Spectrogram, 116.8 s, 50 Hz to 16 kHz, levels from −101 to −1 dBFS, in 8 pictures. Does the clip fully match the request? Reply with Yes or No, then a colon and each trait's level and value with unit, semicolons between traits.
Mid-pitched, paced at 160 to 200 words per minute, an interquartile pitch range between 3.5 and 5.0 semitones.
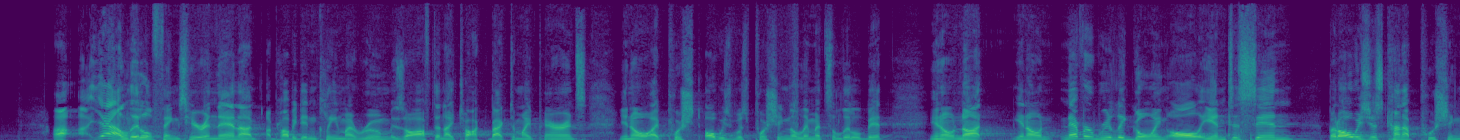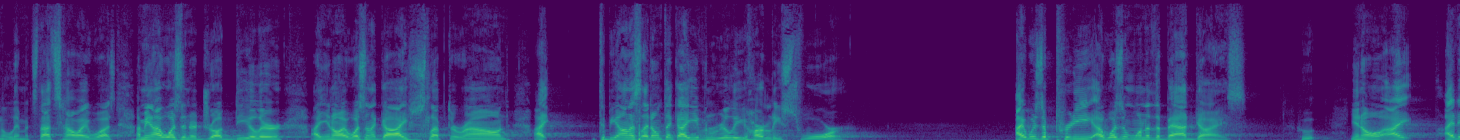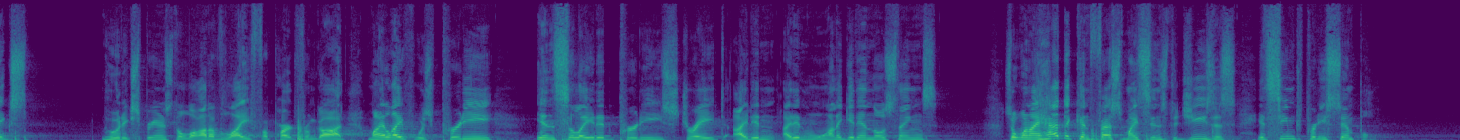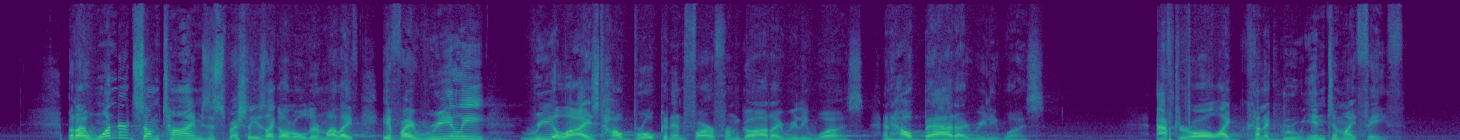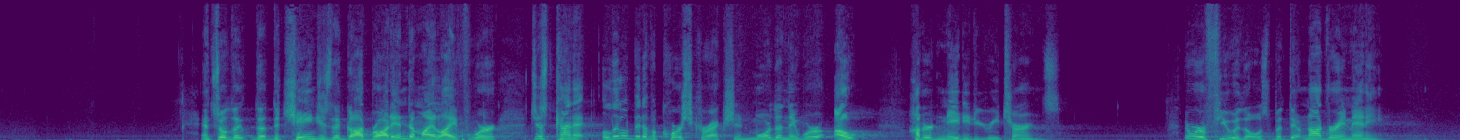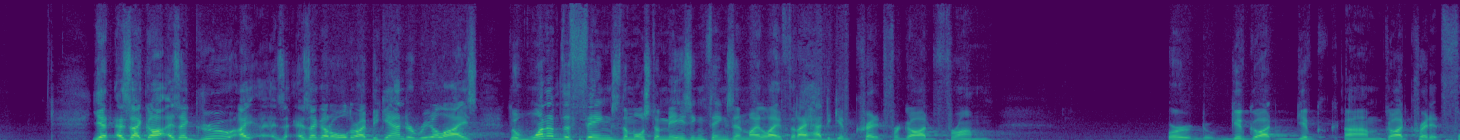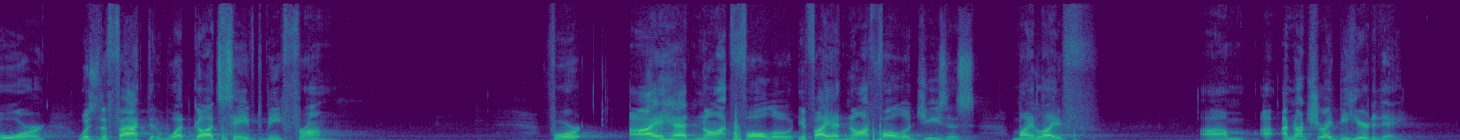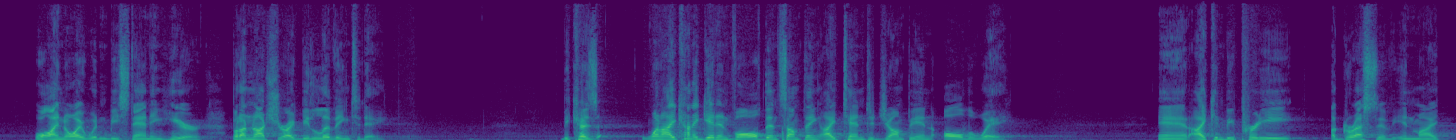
No: medium, 160 Hz; average, 175 wpm; wide, 5.6 semitones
